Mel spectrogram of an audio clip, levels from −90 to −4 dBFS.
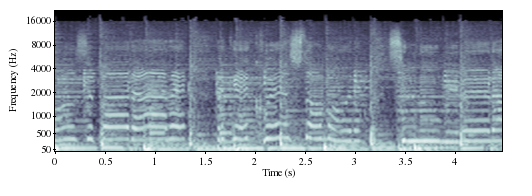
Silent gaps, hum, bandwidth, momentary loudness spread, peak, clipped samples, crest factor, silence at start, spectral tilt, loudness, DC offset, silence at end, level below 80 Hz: none; none; 18 kHz; 3 LU; -2 dBFS; under 0.1%; 12 dB; 0 s; -4.5 dB/octave; -14 LUFS; under 0.1%; 0 s; -20 dBFS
